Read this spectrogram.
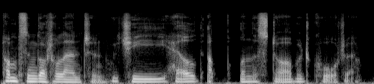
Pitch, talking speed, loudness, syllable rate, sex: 120 Hz, 190 wpm, -18 LUFS, 4.9 syllables/s, male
